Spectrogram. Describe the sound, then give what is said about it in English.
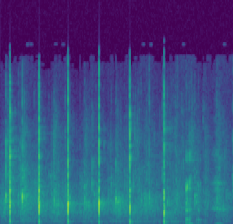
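An audience claps hands together in a steady, even rhythm, about seven sharp claps in unison at a moderate level, with no talking over them. “Let's all clap our hands under that.”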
